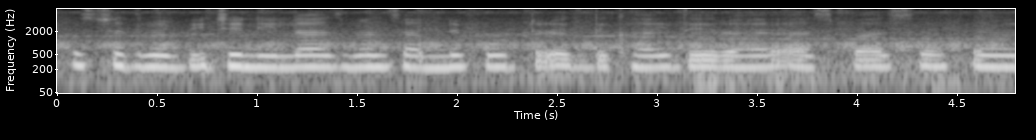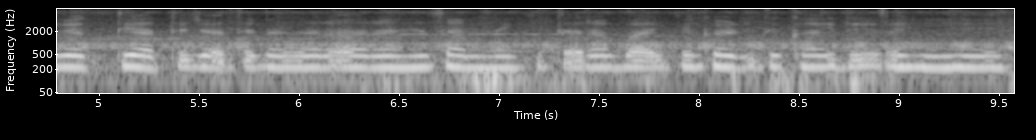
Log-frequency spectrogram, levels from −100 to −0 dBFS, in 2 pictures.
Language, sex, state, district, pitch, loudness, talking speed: Hindi, female, Goa, North and South Goa, 225 Hz, -24 LUFS, 195 wpm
